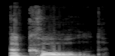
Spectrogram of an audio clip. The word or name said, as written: acold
